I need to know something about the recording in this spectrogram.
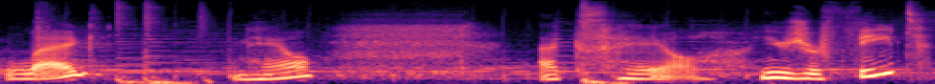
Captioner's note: inhales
